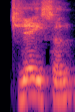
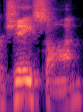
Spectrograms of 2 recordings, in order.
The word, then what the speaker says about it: JSON: JSON, like the name, or JSON, depending on how it's pronounced.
